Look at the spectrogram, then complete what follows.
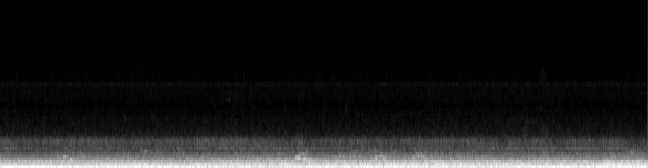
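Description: Steady low outdoor rumble, with no distinct events.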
